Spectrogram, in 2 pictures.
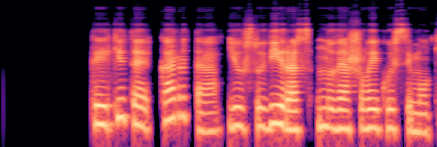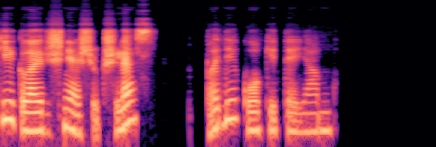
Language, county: Lithuanian, Utena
